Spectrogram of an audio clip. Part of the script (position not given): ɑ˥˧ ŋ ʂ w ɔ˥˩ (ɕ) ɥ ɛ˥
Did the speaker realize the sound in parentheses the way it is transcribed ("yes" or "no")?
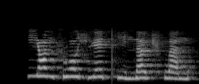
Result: yes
